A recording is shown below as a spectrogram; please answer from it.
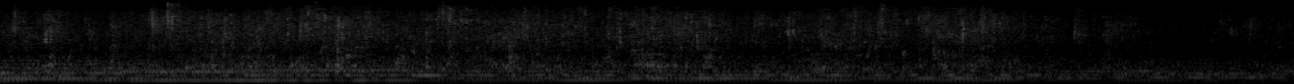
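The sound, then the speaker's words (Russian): Continuous water sloshing and splashing as a woman swims across a wide river, leaving a foamy wake, steady and moderately loud throughout with a low tonal drone underneath. “За плывущей Марфой тянется по воде пенный след. Вид сверху на плывущую через широкую реку женщину.”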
